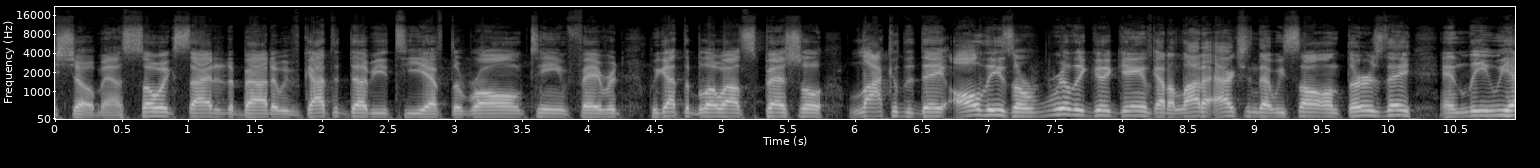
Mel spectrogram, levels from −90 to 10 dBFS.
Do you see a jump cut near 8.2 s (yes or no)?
yes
